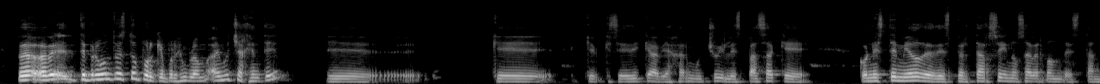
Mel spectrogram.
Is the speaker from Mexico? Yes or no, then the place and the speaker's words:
yes; Mexico; Estamos muy acostumbrados como mexicanos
